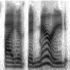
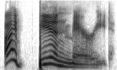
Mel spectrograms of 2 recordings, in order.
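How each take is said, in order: First: The word 'been' is not stressed. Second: The word 'been' is strongly stressed.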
